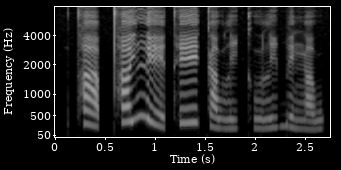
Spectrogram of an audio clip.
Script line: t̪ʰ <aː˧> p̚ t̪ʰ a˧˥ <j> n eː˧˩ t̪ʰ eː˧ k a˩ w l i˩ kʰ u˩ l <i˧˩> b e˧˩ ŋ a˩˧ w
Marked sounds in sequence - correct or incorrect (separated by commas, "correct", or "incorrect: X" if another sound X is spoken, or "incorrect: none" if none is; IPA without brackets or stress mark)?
incorrect: aː˧˩, correct, incorrect: i˧˥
